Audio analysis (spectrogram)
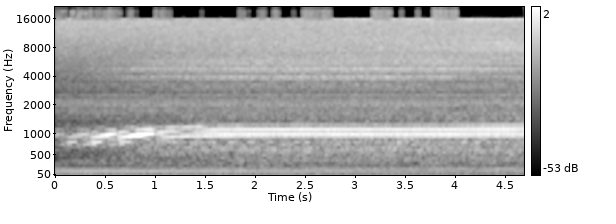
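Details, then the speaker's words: Prototype quiet hair dryer with porous foam-ring rotor and five-pole DC motor: spins up in under a second to a smooth, quiet, steady whir with no pulsing or rattle, at roughly standard-dryer low-speed airflow. "As you can hear, it's uh quite quite quiet. This is running at about uh what a uh standard hairdryer would be at about on low speed."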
